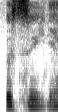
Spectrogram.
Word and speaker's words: 雨水: 雨に水と書いて雨水です。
